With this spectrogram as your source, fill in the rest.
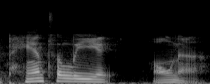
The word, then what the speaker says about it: Pantoliano: we've got Joe Pantoliano a better pan to Leona yes that's how you say his name which I will always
